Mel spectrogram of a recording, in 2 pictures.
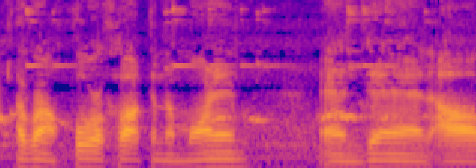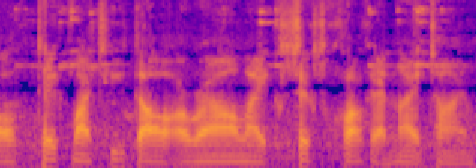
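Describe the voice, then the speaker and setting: A man's very deep, low voice at a fairly slow pace, monotone and flat, over noticeable background noise. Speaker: denture wearer vlogger. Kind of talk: casual vlog. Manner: hesitant, many fillers.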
